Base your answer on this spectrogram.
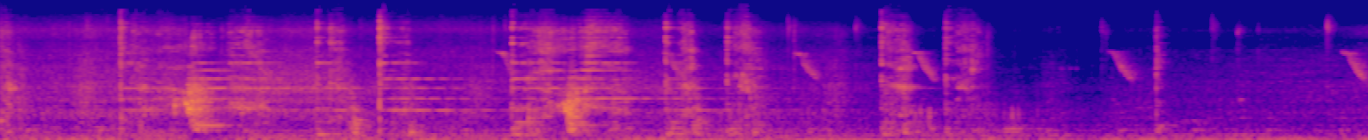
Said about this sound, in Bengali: ছোট্ট একটা আলু আর মুসুর কলাই দিয়ে ভালো করে এটা নাড়াচাড়া করে ভেজে নিচ্ছি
